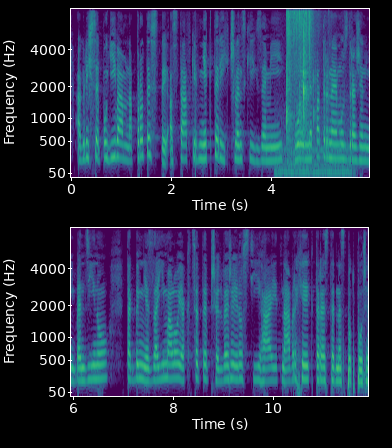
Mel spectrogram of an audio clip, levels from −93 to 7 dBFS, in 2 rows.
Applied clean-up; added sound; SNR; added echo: none; Splash, splatter; 0 dB; none.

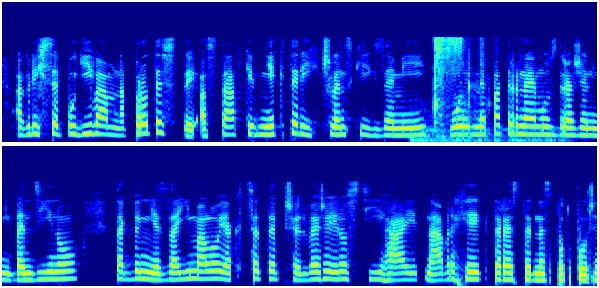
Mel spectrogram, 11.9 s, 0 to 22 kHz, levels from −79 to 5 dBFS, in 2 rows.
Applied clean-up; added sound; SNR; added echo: neural mask model RNNoise.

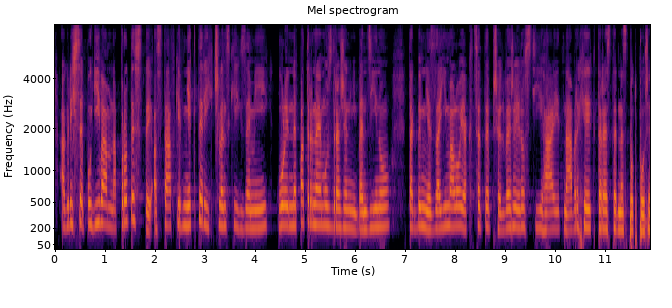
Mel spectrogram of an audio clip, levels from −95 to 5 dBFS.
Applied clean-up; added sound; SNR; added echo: none; none; none; none.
